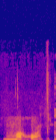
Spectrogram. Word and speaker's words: Makgoale: Yes, my surname is pronounced with a double M. It's Mahwale.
